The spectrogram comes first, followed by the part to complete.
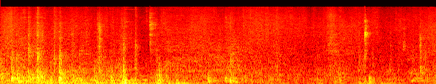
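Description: Traction elevator car running, a low hum, with a quick run of clicks and knocks over the first couple of seconds and a few more near the end.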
